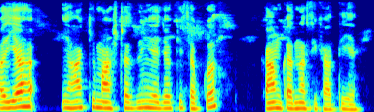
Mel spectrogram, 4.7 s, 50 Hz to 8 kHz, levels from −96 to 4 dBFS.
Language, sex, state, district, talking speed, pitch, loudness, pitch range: Hindi, male, Bihar, Jahanabad, 165 wpm, 160 Hz, -20 LUFS, 150-170 Hz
